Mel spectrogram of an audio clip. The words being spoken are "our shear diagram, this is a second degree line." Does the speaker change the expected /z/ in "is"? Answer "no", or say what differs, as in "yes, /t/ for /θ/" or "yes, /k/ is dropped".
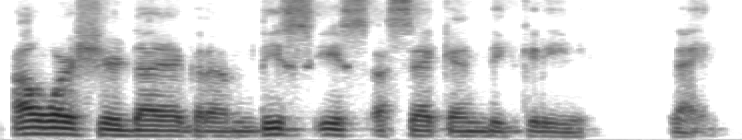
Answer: yes, /s/ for /z/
